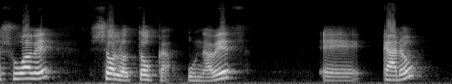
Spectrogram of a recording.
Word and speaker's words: caro: Con el sonido suave solo toca una vez, caro, y con el sonido fuerte rebota, toca varias veces, 2, 3, 4, etc. Carro.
